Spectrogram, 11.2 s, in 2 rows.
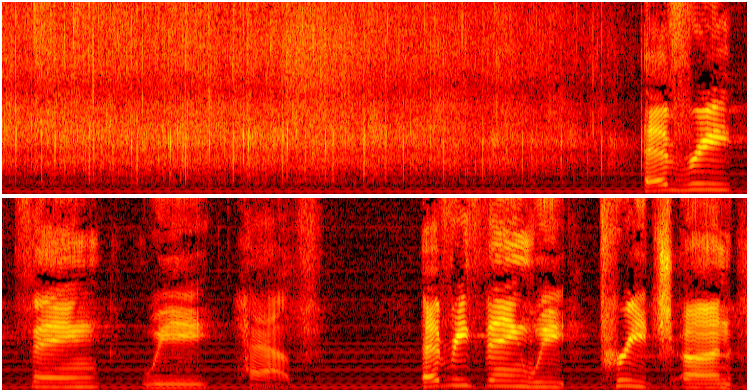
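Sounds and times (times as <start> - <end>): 
crowd clapping: 0.0 - 4.9
low electrical hum: 0.0 - 11.1
speech: 5.0 - 8.0, 8.7 - 11.1.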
